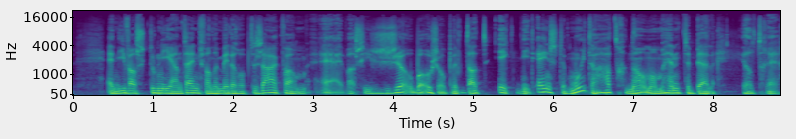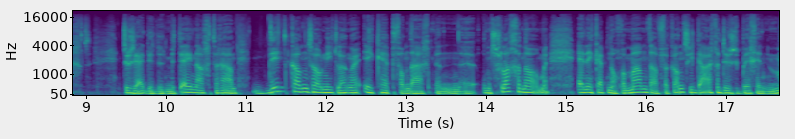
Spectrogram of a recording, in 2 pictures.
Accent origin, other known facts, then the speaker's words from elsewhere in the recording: Zwolle, Overijssel, Netherlands; Omdat ik uit Zwolle kwam.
